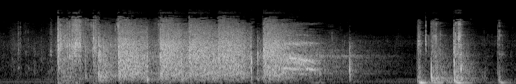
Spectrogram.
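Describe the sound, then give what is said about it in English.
A loud burst of gunfire in a shootout: many sharp cracks fired in rapid succession, a brief lull, then a few more shots ring out at the end. “I just shot a man.”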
